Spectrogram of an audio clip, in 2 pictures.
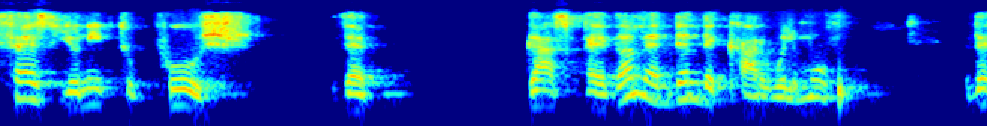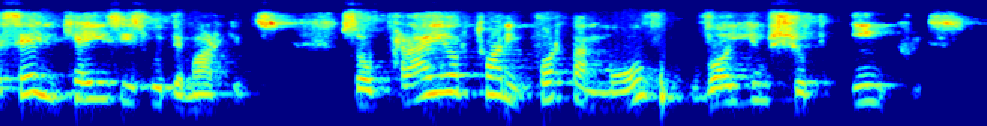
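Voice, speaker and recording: A man's voice: fairly high pitch, very animated, slow, dull audio. A man teaching a lesson over chart slides, explaining step by step and repeating key points for emphasis. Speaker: trading instructor.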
